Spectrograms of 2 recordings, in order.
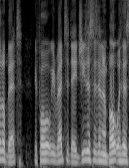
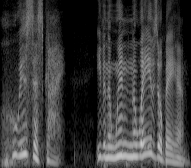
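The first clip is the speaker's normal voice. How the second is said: higher, stretched-out wonder; awed amazement; 6 semitones higher than usual. Retold or imitated. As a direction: imitate astonished disciples. Disciples amazed, voiced by preacher.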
